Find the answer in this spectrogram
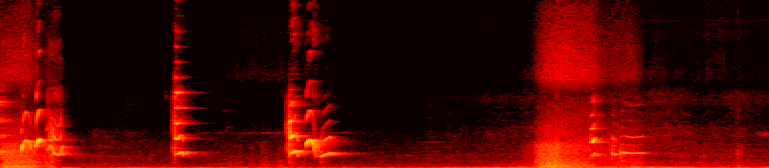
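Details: Indoor pet cockatiel giving a run of sharp harmonic squawks and whistled notes with falling tails, about five calls spaced irregularly, followed by a burst of hissing noise and a softer call, over low room hum.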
